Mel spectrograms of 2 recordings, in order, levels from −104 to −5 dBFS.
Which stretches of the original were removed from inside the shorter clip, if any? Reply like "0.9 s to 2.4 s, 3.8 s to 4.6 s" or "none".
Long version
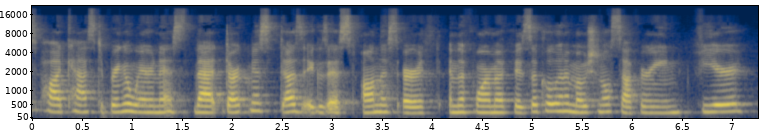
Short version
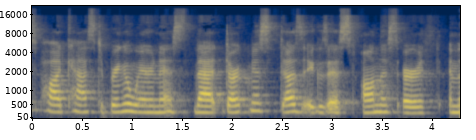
none

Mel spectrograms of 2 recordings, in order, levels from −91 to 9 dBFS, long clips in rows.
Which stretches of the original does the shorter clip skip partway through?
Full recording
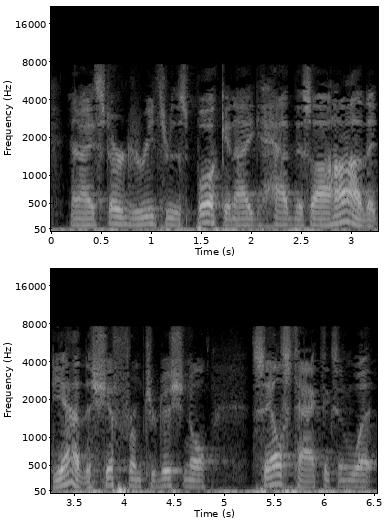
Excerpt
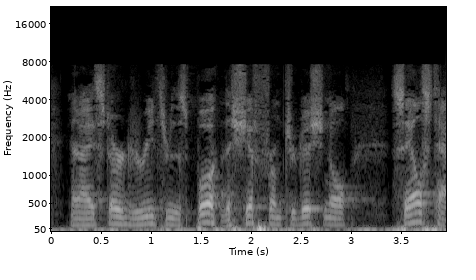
1.7 s to 3.6 s

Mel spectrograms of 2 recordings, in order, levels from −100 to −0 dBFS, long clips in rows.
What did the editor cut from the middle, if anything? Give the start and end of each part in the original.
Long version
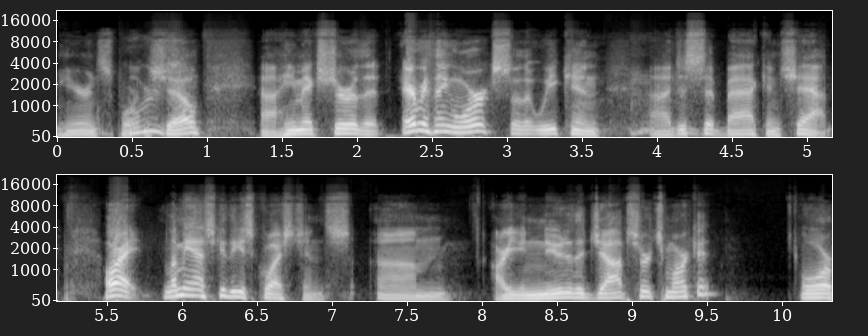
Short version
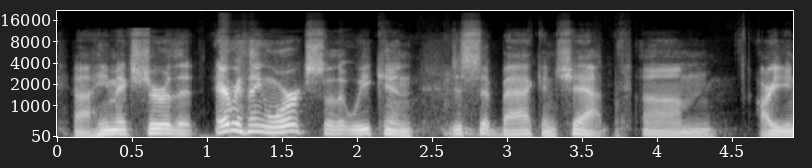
3.9 s to 4.1 s, 5.3 s to 7.2 s

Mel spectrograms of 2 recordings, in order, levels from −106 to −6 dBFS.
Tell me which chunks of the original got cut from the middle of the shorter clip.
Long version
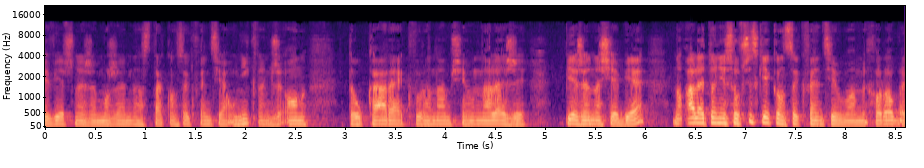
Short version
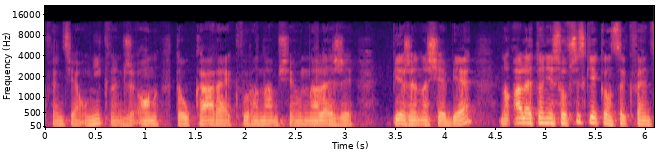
2.7 s to 3.0 s

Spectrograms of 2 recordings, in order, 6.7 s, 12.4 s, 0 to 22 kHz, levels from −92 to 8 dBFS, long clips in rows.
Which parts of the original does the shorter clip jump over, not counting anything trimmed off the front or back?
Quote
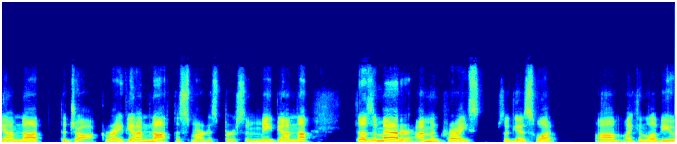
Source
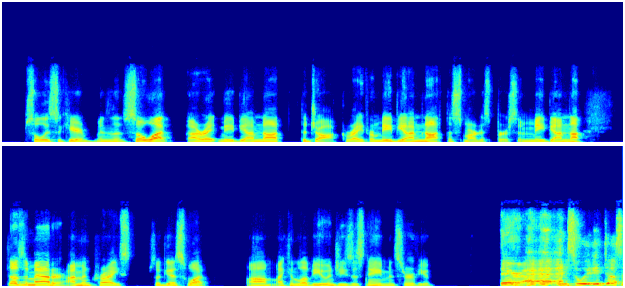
3.7 s to 4.0 s

